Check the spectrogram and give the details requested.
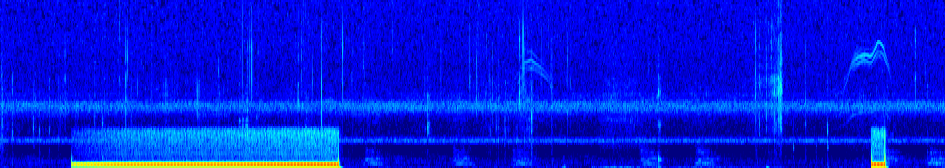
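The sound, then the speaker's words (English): An outgoing phone call rings: one steady two-second telephone tone, a few seconds of silence, then the start of a second ring cut short. Clear and fairly loud, with no voices. “Well, let's see if we can get Adam here on the phone.”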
